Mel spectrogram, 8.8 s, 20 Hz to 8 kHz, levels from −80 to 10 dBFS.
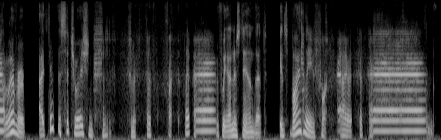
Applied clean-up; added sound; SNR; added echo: neural diffusion model UNIVERSE++.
